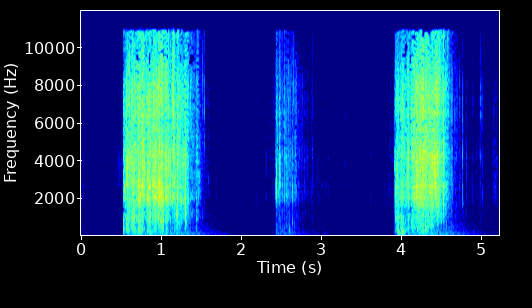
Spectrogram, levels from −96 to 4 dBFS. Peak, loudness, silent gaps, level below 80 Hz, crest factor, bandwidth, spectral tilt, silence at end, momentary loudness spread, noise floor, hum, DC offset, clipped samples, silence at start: -10 dBFS; -30 LUFS; 3.52-3.58 s; under -90 dBFS; 28 dB; 11.5 kHz; 2 dB/octave; 0.6 s; 23 LU; under -90 dBFS; none; under 0.1%; under 0.1%; 0.55 s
